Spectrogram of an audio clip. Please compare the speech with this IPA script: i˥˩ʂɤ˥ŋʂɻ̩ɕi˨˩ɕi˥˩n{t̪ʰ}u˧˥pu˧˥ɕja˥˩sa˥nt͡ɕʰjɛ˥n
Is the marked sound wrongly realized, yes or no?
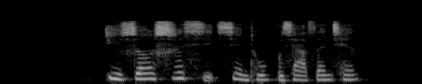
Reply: no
